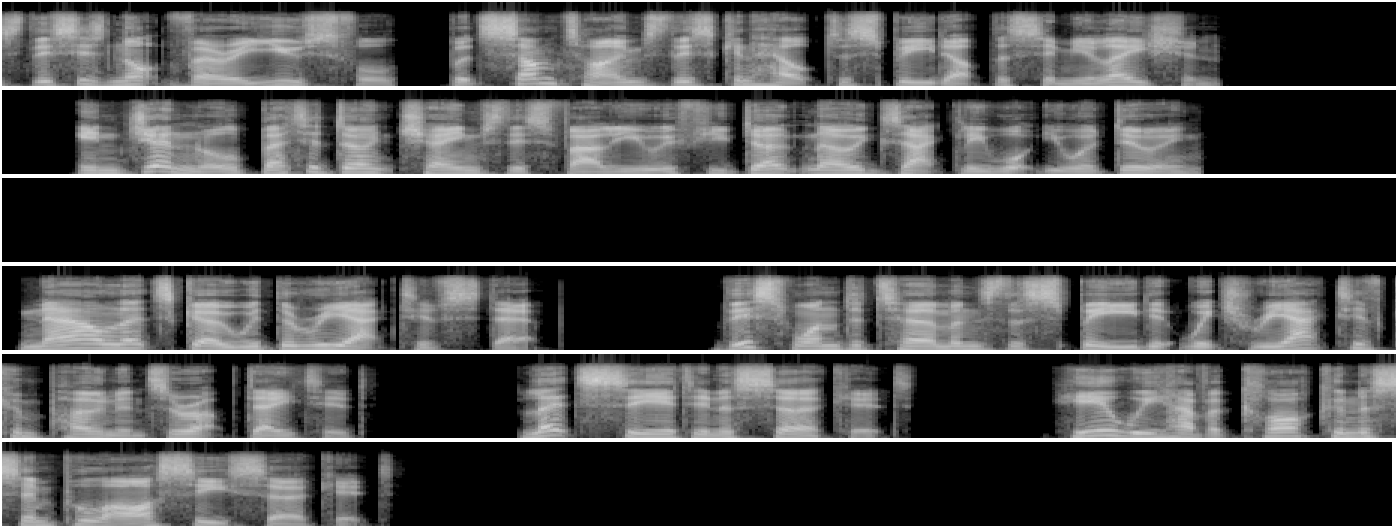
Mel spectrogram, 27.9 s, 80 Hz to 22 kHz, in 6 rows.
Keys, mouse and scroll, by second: 4.7 click, 14.3 click, 15.4 click, 17.2 click, 19.1 click, 20.1 click, 21.7-24.1 drag, 25.9-27.7 middle drag.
